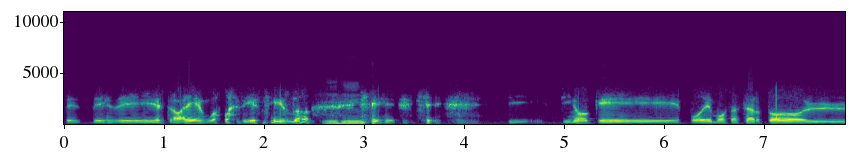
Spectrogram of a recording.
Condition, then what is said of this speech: Stuttering. Que no implica una limitación cognitiva ni nada, sino que solamente cuando ya hablamos no nos trabamos, pero no mucho más.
